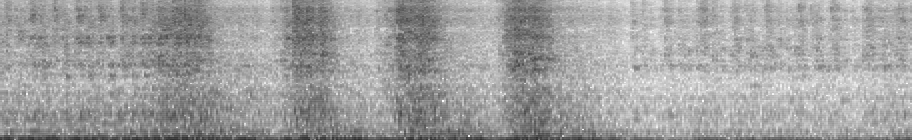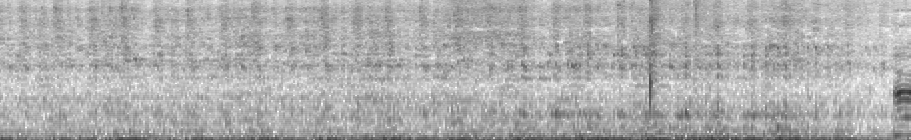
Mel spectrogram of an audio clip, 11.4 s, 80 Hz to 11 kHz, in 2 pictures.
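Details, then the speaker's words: 1977 Ford F150 4x4, essentially stock, on a very cold day. The deep, smooth V8 blips up and settles back to an even low burble with no knocks or misses: a strong, healthy engine. "she fires right up no problems if she runs great she's not super loud but she's got a nice tone to her you can hear that it's pretty much stock but it sounds great"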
